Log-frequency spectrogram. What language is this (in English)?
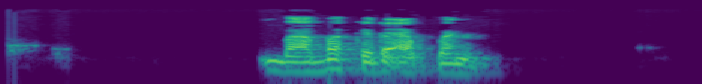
Nawdm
